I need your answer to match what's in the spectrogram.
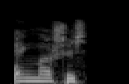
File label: "engmaschig", German; adjectives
